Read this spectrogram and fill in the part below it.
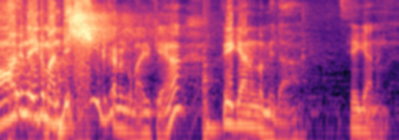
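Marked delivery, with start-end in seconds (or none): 0.0-1.0 high, loud startled cry, remorseful. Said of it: "막 깜짝 놀라서".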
